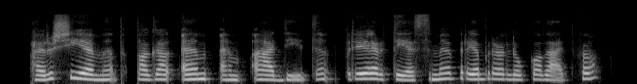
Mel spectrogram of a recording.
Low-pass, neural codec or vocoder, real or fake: 10.8 kHz; codec, 16 kHz in and 24 kHz out, 0.8 kbps, FocalCodec, streaming, 65536 codes; fake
